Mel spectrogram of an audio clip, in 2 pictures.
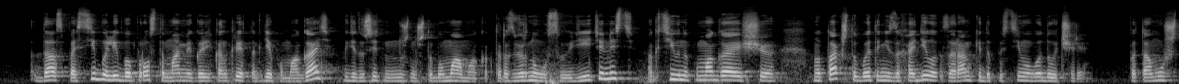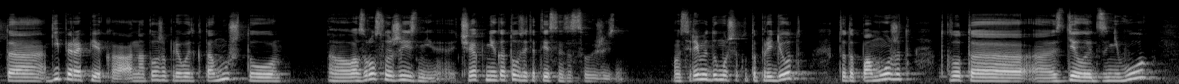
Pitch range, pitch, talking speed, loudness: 165-205 Hz, 180 Hz, 160 wpm, -21 LUFS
